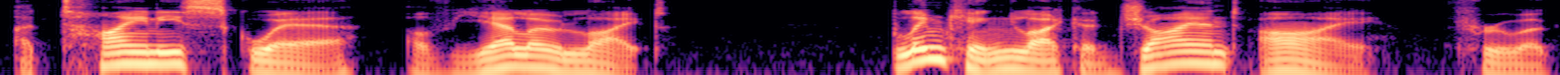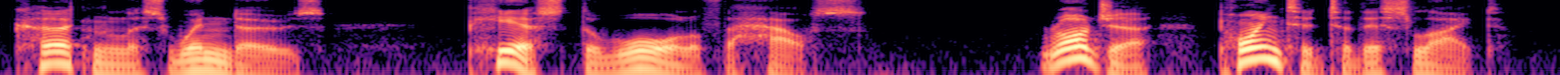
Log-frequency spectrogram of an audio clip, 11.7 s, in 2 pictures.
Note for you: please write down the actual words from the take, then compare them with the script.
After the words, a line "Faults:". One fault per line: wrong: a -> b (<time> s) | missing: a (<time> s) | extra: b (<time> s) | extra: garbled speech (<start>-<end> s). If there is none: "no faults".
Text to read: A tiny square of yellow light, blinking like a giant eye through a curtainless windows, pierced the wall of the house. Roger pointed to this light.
A tiny square of yellow light, blinking like a giant eye through a curtainless windows, pierced the wall of the house. Roger pointed to this light.
Faults:
no faults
